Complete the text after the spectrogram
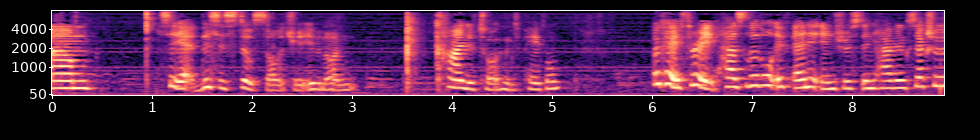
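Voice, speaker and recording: Over noticeable background noise, a woman talks at a fairly quick pace in a high pitch with lively intonation. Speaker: vlogger. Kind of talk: casual vlog talk. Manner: fast; hesitant, many fillers.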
